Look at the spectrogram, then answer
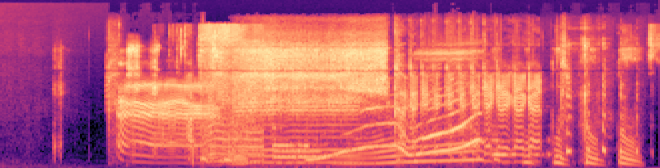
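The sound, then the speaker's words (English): On a count of three, several voices together imitate a creaking vault door opening, a loud sustained groaning wail with rising and bending pitches lasting about four seconds, followed by brief laughter and chatter. “On the count of three, get ready to make your vault door sound.”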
